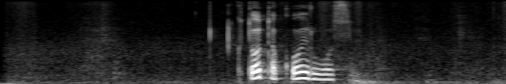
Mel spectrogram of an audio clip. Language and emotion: Russian, neutral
